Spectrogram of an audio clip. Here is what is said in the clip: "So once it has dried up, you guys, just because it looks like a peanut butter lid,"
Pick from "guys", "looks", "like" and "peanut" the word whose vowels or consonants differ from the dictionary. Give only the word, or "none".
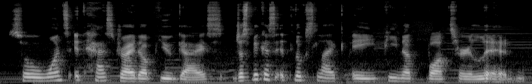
guys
